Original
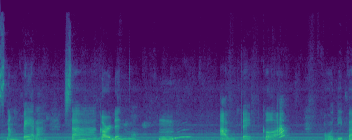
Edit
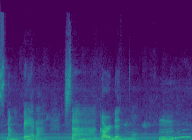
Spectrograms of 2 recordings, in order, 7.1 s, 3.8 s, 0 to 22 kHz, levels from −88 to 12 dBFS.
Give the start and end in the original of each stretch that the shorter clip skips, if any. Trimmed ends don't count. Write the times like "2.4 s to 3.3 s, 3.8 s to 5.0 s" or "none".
none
